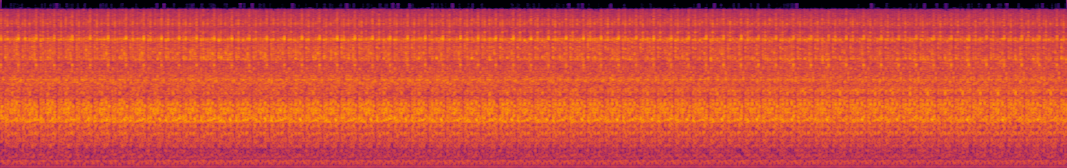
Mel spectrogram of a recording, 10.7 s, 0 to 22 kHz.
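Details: 2003 Ford F-250 6.0L Powerstroke diesel at startup: steady idle clatter about three beats a second with an uneven, shaky note underneath; rough idle or misfire, cause not pinned down.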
